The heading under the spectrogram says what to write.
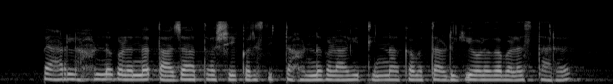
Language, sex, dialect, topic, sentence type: Kannada, female, Dharwad Kannada, agriculture, statement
